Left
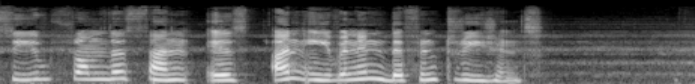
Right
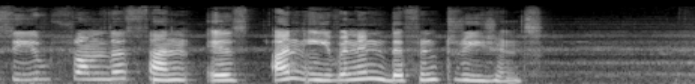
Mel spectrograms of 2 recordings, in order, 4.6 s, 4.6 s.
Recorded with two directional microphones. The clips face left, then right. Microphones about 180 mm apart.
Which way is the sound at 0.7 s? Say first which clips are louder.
Left 2 dB; 45° left (ahead or behind).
